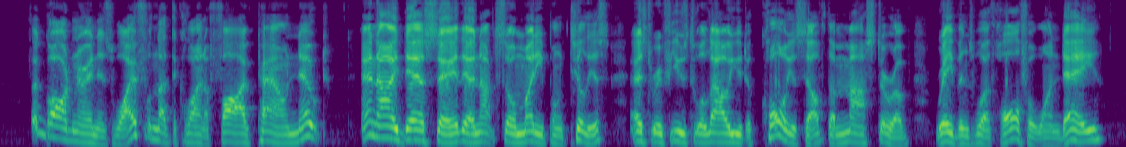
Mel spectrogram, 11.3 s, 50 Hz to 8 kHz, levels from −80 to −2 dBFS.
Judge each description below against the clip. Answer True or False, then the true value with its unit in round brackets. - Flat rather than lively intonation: False (3.6 semitones)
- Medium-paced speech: False (210 wpm)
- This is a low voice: True (130 Hz)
